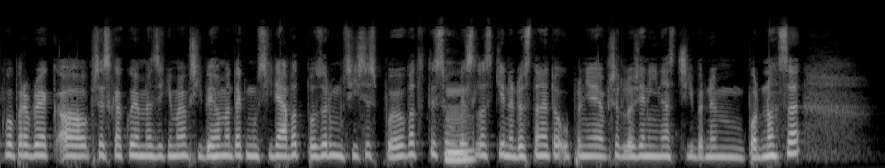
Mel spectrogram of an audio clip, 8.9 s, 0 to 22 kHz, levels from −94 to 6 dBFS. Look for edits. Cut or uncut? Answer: uncut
